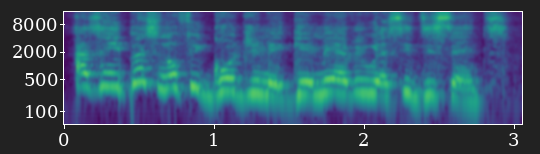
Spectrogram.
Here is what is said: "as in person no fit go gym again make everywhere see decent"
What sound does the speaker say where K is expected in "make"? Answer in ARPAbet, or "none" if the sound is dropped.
none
